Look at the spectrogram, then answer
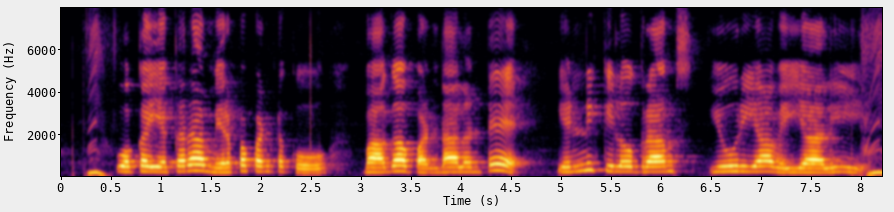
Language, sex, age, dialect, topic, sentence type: Telugu, female, 25-30, Southern, agriculture, question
